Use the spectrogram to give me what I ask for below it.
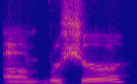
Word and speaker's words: Brashear: So it's like a bra and some shears.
